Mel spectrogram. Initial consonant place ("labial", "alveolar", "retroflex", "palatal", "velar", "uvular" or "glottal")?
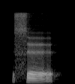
alveolar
